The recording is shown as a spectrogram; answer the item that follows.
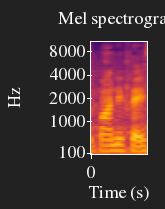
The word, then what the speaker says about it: Boniface: Gare and something other Boniface Stadium. Okay. So there we go. My surname is French. Yes, okay. It's supposed to be pronounced Boniface. Oh, okay, yes.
